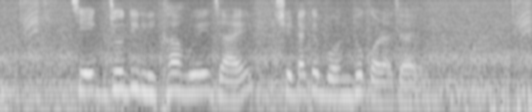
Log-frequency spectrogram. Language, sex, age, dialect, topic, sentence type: Bengali, female, 18-24, Western, banking, statement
